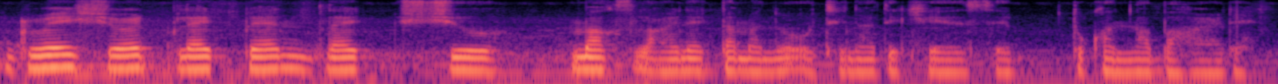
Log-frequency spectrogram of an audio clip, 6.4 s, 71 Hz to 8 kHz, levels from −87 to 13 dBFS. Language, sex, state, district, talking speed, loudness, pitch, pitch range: Nagamese, female, Nagaland, Dimapur, 180 wpm, -19 LUFS, 150 Hz, 140-165 Hz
